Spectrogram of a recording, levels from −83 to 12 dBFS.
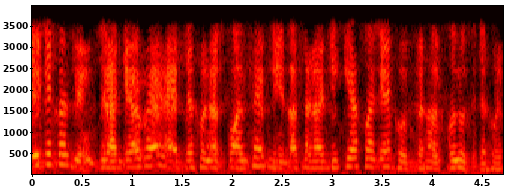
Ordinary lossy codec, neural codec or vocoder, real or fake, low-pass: none; codec, 16 kHz, 1 kbps, FreqCodec, smaller model; fake; 3.6 kHz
